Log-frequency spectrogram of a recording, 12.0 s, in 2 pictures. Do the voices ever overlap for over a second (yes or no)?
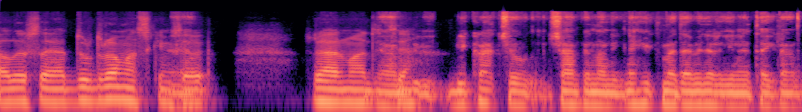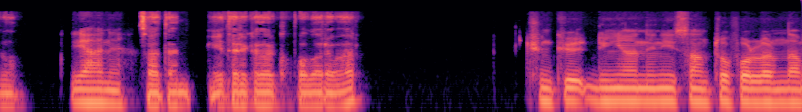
no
